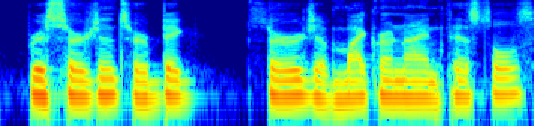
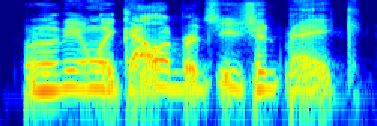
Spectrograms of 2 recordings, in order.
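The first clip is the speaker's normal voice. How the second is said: high, put-on complainer voice; mock objection in a raised pitch; mocking naysayers; 6 semitones higher than usual. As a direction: mimic a know-it-all objector. Mocking naysayers in acted quote.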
